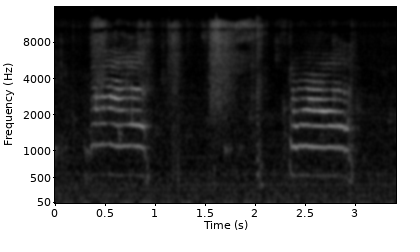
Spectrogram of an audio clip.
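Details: Bengal cat named Hua, at home, begging for Japanese cod sticks at supper time: two clear, even meows about two seconds apart, each held nearly half a second, over a quiet room with faint rustling between them.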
